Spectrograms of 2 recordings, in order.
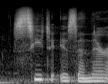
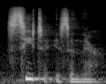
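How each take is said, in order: First: Said in the usual way. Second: Low, hushed horrified whisper. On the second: Acted. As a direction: gasp it out in dread. Hanuman realizes in horror.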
